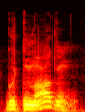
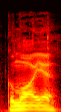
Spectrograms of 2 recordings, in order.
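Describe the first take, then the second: First: It is said in careful standard German. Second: It is said in clipped Saarland dialect.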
